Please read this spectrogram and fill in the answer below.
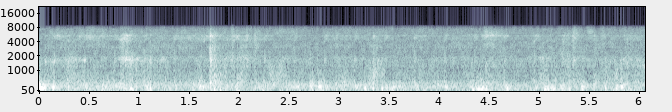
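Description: Faint lecture-room background noise with rustling and a few light knocks or clicks.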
